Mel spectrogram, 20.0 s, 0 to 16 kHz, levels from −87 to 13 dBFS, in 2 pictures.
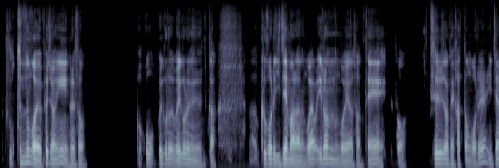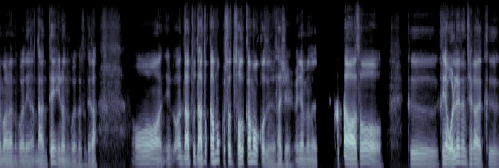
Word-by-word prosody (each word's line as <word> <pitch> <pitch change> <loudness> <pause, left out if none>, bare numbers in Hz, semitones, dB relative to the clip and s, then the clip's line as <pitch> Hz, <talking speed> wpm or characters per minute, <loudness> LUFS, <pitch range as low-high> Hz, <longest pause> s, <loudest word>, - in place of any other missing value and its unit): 구 125 - -13
굳는 140 +2 -1
거예요, 95 -6 +5
표정이. 125 -2 0
그래서 90 -2 -6 1.0
"어 - - -17
어, 115 -1 -7
왜 105 - -3
그러 115 +1 -5
왜 100 0 +1
그러냐." 110 -3 -4
이러니까 90 0 -9 0.7
아 - - -18
"그거를 115 -1 -1
이제 110 +3 +5
말하는 95 -3 0
거야?" - - +1
막 - - -6
이러는 110 -4 -1
거예요, 90 0 -3
저한테. 90 0 -2
그래서 85 0 -11 0.5
"이틀 120 -1 -1
전에 105 -3 -3
갔던 95 +2 -7
거를 120 +9 -5
이제 110 +2 -3
말하는 100 -2 -4
거야. 95 -1 -6
내가 90 +2 -7
나한테?" 95 +12 -1
이러는 100 -4 -6
거예요. 85 -1 -11
그래서 90 -1 -16
내가 90 0 -4 0.7
"어, 125 -4 -1
아 - - -8
이 125 - -12 0.2
어 - - -1
나도 130 +5 +4
나도 170 - +7
까먹고" 180 +4 +3
저 165 - +2
저도 125 +1 +3
까먹었거든요, 145 - +2
사실. 80 -1 -6
왜냐면은 105 -1 -4 0.4
갔다 - - +7
와서 115 - +5 0.5
그 110 -4 -6
그냥 135 -3 +5
원래는 150 +5 +4
제가 115 -4 0
그 95 0 -11
105 Hz, 360 characters per minute, -22 LUFS, 95-125 Hz, 1.0 s, 나도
